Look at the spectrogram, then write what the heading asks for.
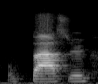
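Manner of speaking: ordinary talk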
